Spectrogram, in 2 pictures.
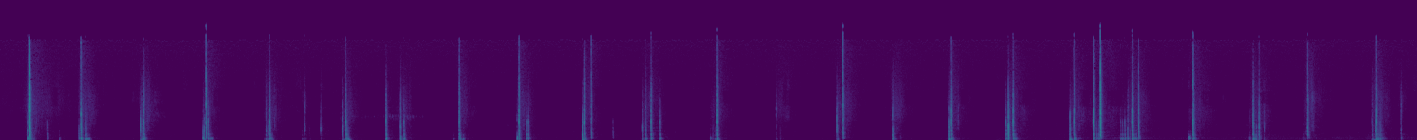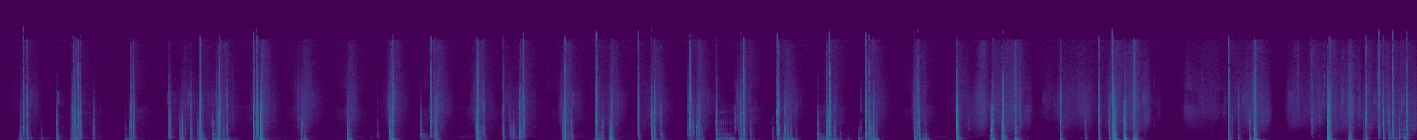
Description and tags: Footsteps - Wood Deck, Sneakers
Individual footsteps (sneakers) on a wooden deck during the day. Creaking noises. Some noise reduction applied and cricket sounds removed.
creak, deck, feet, Foot, shoe, sneakers, step, wood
